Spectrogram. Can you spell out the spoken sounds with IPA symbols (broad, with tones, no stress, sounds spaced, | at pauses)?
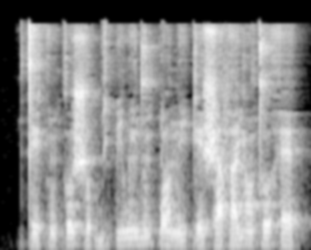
t e˨ k ũ˨ k o˧ ʃ o˨ ɡ͡b i˨ k͡p i˨˦ w ĩ˦ d ũ˧ k͡p ɔ˧ n i˨ k e˨ ʃ a˨ f a˨˦ j ɔ̃˧ t o˦ h ɛ˦˨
